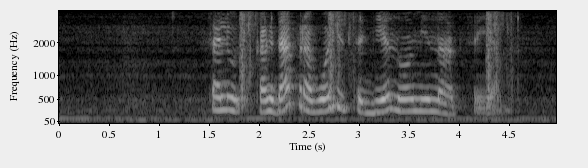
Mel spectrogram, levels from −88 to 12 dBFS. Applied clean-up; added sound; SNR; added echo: none; Shatter; 9 dB; reverberation time 0.2 s.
